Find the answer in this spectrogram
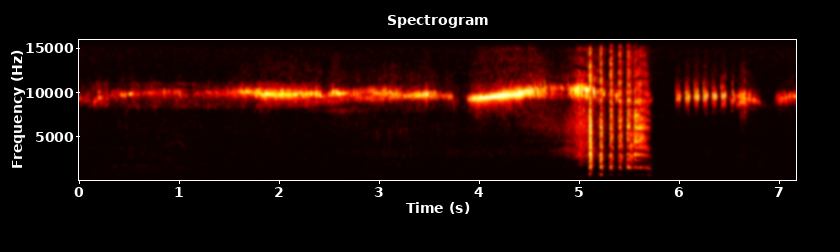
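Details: Male Rufous hummingbird display: a thin, high metallic whine from the wings in flight runs throughout, broken near the end by rapid, buzzy sputtering pulses of the "waggle" display as it comes out of the dive. Quiet background.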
